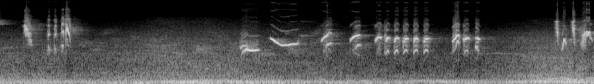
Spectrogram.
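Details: Orange-headed thrush morning song, meant to spur birds into breeding condition and constant singing. High chirps give way to a descending whistle, then a rapid, evenly spaced run of bright repeated notes over faint low hum.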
